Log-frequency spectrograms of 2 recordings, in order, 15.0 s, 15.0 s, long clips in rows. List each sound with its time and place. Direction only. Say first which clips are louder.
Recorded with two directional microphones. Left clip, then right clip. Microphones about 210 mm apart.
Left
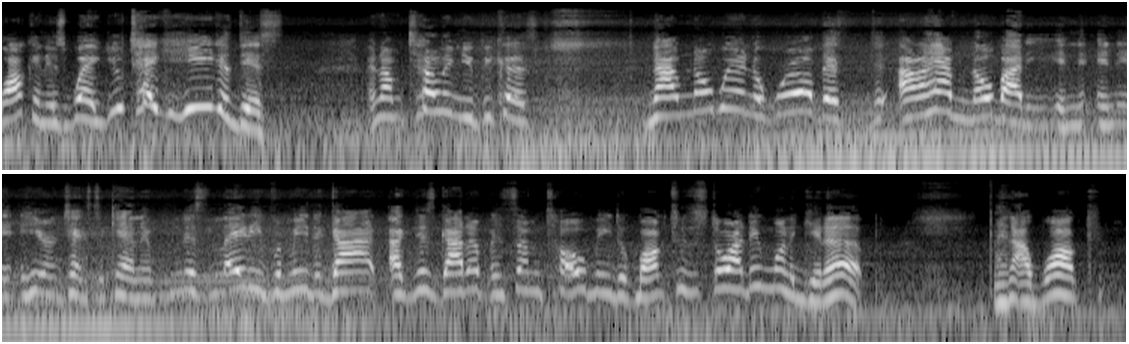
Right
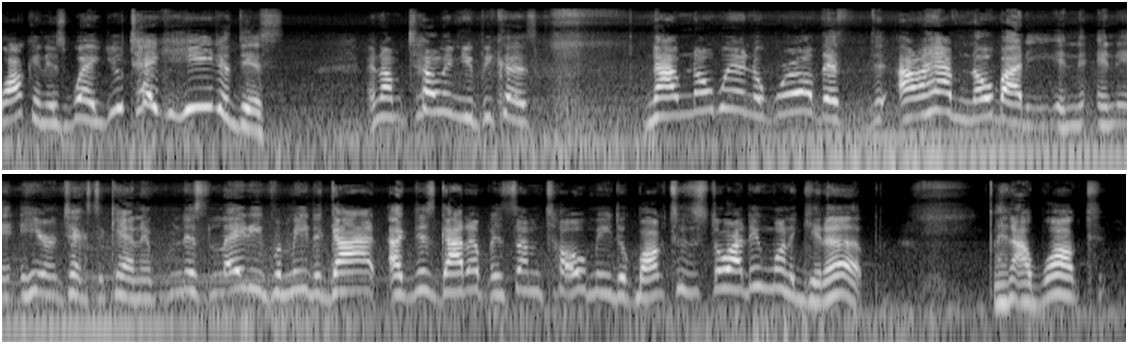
0.0 s speech: right 1 dB; 30° right (ahead or behind)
